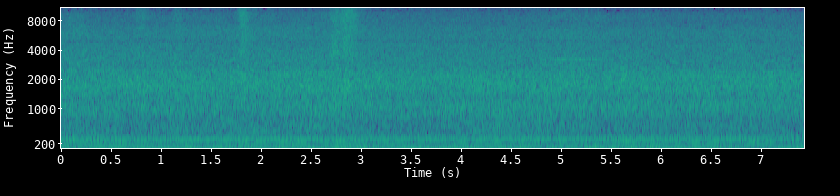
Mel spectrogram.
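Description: Steady low mechanical hum with several fixed low tones, unchanging throughout.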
